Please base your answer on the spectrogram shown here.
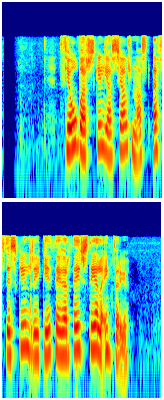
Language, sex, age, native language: Icelandic, female, 40-49, Swedish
